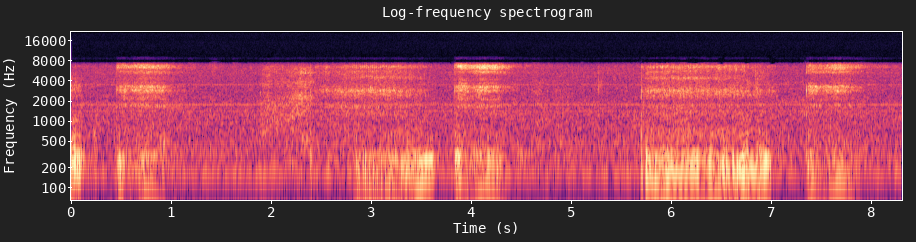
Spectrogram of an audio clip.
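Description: Rough, low, rattling snores on several breaths, with quiet pauses between them, against a faint room hum. Dog snoring.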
